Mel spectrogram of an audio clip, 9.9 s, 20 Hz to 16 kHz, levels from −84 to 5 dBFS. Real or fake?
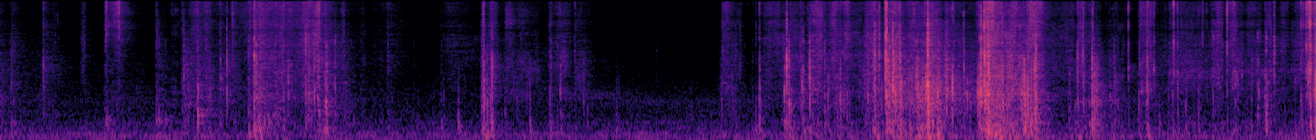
fake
